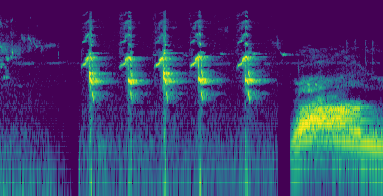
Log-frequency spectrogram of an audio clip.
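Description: A Harris's hawk gives five short screeching calls about two-thirds of a second apart, each dropping in pitch. Near the end, a Eurasian lynx starts a long, low call.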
